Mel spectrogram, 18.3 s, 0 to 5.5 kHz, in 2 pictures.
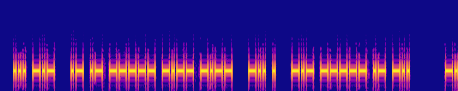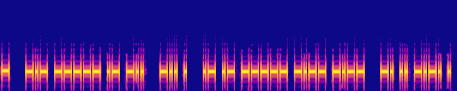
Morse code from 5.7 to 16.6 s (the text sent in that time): K0AD K K0AD DE AA0YY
